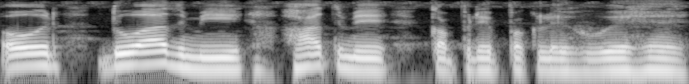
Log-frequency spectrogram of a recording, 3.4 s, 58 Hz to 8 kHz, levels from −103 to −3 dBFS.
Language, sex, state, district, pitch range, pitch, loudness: Hindi, male, Jharkhand, Garhwa, 130-160 Hz, 135 Hz, -16 LUFS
